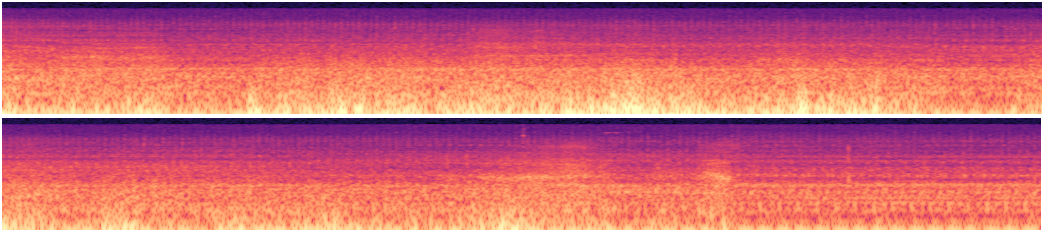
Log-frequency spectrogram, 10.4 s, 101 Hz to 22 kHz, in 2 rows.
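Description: Honda NC750X motorcycle's parallel-twin engine running at low speed, heard as a steady low rumble that eases off near the end as the bike slows to a stop.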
